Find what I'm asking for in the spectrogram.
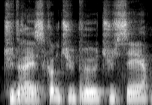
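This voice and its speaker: A man's voice: fairly high pitch, flat delivery, slow. A man talking viewers through a recipe in a casual, punning way, speaking straight to them. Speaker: home cook. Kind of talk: jokey recipe voice-over. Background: soft background music.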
